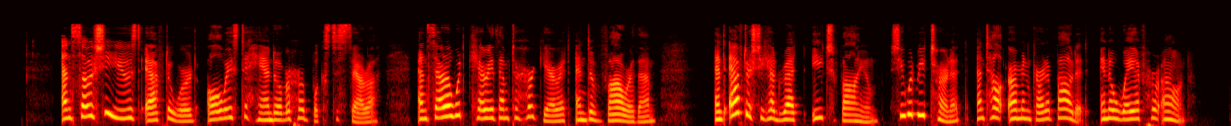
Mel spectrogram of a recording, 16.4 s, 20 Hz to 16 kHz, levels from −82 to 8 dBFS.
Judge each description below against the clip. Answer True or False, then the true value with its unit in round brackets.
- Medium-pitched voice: False (230 Hz)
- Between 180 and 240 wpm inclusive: False (170 wpm)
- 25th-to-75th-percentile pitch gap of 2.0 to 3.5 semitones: False (5.6 semitones)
